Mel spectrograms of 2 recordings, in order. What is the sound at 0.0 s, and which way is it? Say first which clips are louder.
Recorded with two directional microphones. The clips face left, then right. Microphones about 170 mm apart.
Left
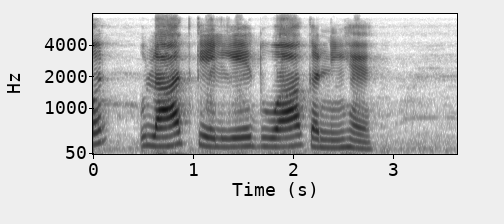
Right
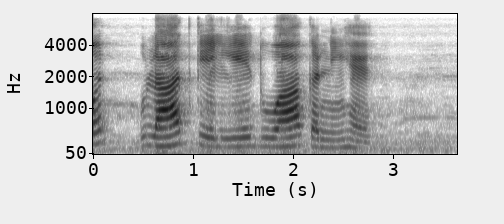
A woman's voice: left 5 dB; 20° left (ahead or behind).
